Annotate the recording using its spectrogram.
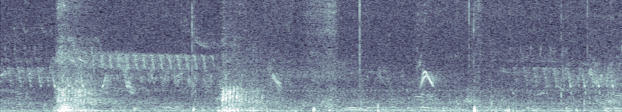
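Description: A ridden dressage horse snorting twice, two short breathy blasts about a second and a half apart, over faint background chatter.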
